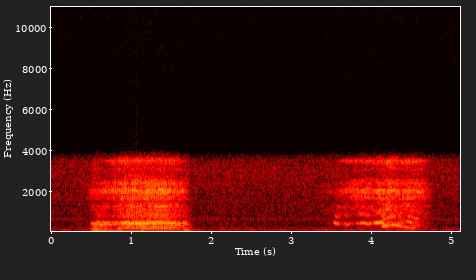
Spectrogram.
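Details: Adult man snoring: two snores, a loud low rattling one on the in-breath and a softer one, with quiet breathing between.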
